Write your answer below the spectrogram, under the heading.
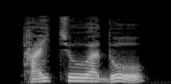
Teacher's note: По-японски фразу нужно произносить, повышая интонацию, так как это вопрос.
